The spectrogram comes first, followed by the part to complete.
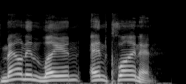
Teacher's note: Native-borns like to leave out the T sound in mountain, Layton, and Clinton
